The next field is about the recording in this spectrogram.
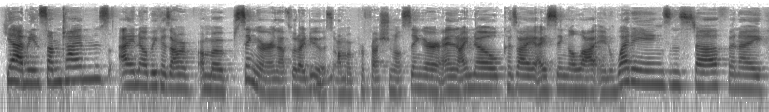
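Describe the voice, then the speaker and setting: A woman's voice: medium pitch, fast, few pauses, bright, forceful tone. A woman hosting a podcast over a video call, upbeat and encouraging as she asks questions. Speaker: podcast host. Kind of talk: casual interview. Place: small room indoors. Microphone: headset on a video call.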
